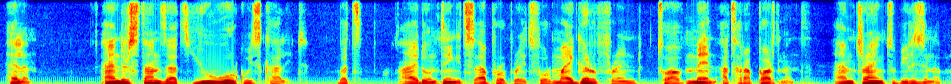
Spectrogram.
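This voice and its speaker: A man's voice: medium pitch, normal speed, close to an everyday voice. A man acting as a hurt, jealous young student boyfriend in a radio drama, earnest and reproachful. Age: young adult. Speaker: actor in an educational radio drama.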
